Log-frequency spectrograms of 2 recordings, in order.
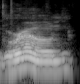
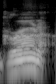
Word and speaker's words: Grona: I've heard people pronounce it groan, but I saw a video with the brothers where they said Grona. Grona. When they Yeah. described it. I'm going with them since it's their brand.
